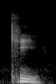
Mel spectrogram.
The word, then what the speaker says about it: quay: How'd you pronounce that? Key.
